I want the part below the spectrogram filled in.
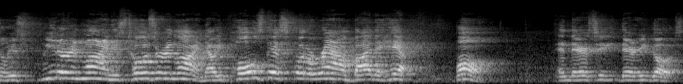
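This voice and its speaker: A raised, projected voice carries ordinary pitch variation. Audible room echo and noticeable background noise surround it. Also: man, extremely high pitch for a man, moderate pace. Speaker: judo instructor. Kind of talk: martial arts class instruction. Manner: loud.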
